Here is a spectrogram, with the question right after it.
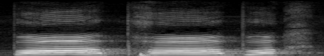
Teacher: जब आप प, फ, ब बोल रहे हैं तो आपके ओठ इसमें आपस में चिपक रहे हैं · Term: ओष्ठ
